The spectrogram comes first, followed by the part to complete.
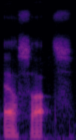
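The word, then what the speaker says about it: Ersatz: no threat so I take out the air SATs m10 but he's actually how you pronounce it by the way air SATs it's German a lot of people saying s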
